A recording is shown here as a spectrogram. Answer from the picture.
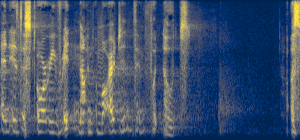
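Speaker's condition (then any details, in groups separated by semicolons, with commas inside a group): Dysphonia; dysphonia diagnosed about a decade ago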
